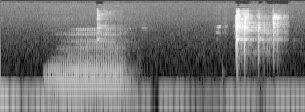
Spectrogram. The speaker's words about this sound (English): Sorry, just having a sip of water. But the water you left by your bed all night that you feel like you have to drink.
